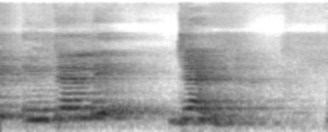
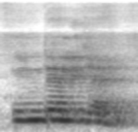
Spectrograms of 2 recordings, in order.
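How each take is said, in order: First: intelligent slowly split, pausing before "gent"; syllable break. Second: Said in the usual way. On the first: Shown as a demonstration. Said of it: "यहाँ syllable आ गया". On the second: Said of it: "इसमें भी intelligent यहाँ syllable आ गया".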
